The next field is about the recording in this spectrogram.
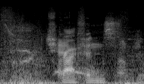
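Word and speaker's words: Gryphons: Griffins. Griffins. Griffins. Griffins. Griffins. How you spell Griffin though? It would be pronounced Griffin.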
